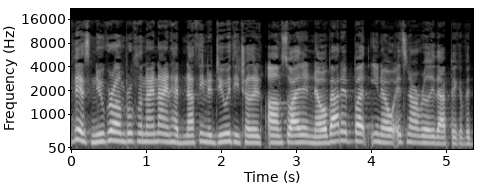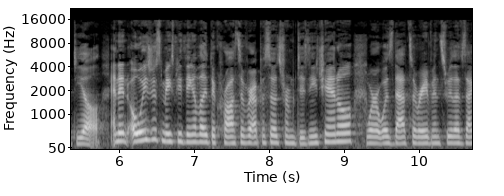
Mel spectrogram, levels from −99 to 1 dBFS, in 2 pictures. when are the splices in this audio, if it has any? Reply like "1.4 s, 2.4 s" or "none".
2.5 s, 5.9 s, 9.3 s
